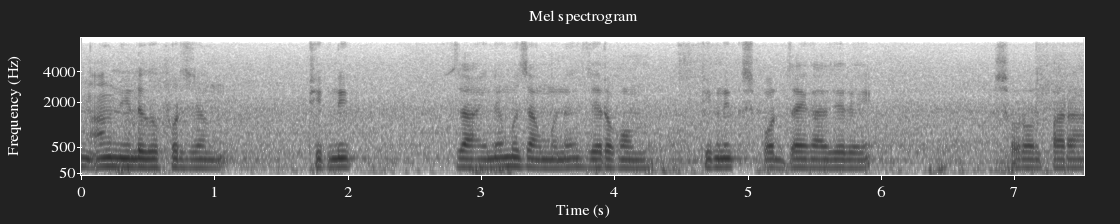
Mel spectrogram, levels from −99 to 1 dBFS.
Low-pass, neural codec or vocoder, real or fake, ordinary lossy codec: 7.2 kHz; none; real; none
